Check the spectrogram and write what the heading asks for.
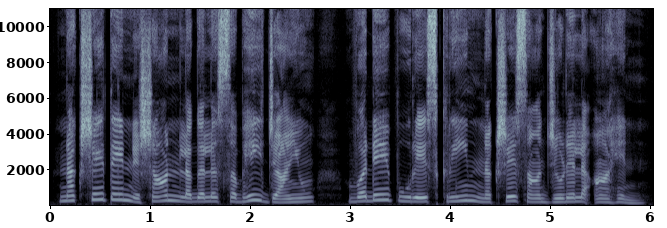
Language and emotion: Sindhi, neutral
